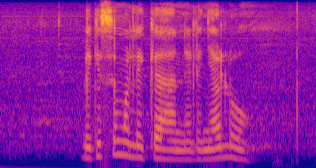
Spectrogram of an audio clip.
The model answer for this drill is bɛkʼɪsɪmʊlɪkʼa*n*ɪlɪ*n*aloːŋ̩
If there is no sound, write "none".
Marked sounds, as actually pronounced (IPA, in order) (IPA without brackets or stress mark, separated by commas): n, ɲ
